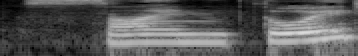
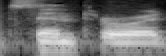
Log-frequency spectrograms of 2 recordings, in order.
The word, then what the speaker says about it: Synthroid: In terms of treatment, is there anything more that someone can do other than being on Synthroid? Is that how you say it? Synthroid.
